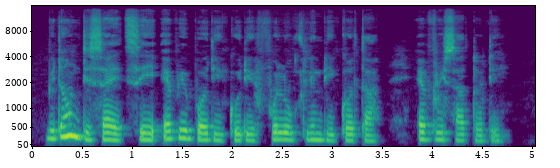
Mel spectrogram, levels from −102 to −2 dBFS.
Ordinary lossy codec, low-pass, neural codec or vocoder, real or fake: none; 14.4 kHz; none; real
